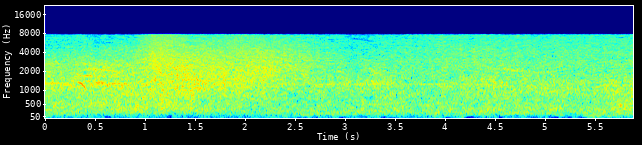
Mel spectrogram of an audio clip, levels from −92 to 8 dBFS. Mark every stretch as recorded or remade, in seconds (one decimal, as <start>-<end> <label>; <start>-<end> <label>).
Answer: 0.0-2.3 remade; 2.3-5.9 recorded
